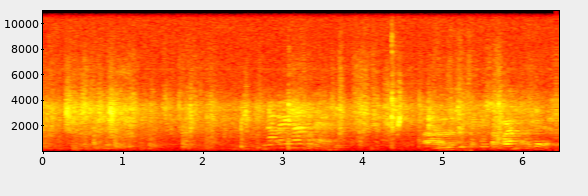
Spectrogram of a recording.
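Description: Indistinct background chatter: people talking nearby, with no clear words, over a steady rustling haze.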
